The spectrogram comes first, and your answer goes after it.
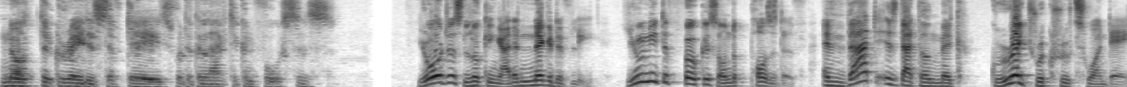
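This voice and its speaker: A man's put-on character voice at medium pitch and a moderate pace. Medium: short film. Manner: grandiose, theatrical.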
